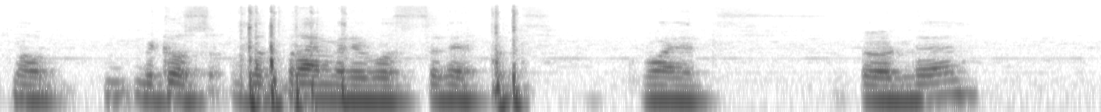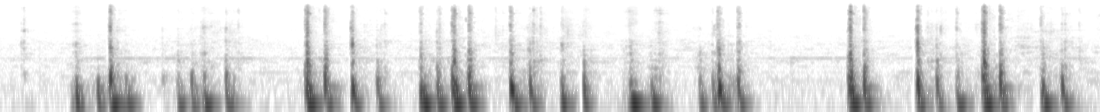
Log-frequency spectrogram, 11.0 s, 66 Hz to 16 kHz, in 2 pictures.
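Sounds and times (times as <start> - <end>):
speech: 0.1 - 3.6, 4.3 - 5.0
computer keyboard keys clacking: 1.2 - 1.8, 2.4 - 2.6, 5.9 - 10.9.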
